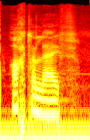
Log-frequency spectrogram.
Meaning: 1. rear, backside of an animal 2. abdomen, propodeum, opisthosoma
- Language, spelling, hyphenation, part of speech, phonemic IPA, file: Dutch, achterlijf, ach‧ter‧lijf, noun, /ˈɑx.tərˌlɛi̯f/, Nl-achterlijf.ogg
